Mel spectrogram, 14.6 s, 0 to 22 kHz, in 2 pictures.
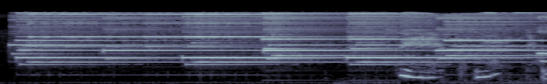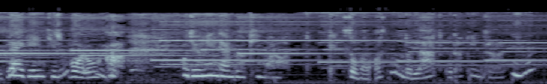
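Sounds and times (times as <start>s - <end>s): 
small bells jingling: 0.0s - 14.5s
speech: 5.4s - 6.7s, 7.3s - 11.2s, 12.0s - 14.4s.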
